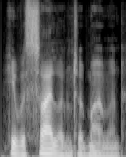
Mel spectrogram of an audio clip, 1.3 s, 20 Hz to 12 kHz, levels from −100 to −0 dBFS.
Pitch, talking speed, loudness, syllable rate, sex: 90 Hz, 240 wpm, -18 LUFS, 6.2 syllables/s, male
